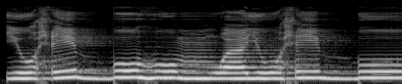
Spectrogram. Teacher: Yuhibbuhum wa yuhibbu, bu hukumnya adalah mad tabi'i dhahiri sebab ada waw sukun didahului harokat dhammah, maka huruf ba kita panjangkan 2 harokat saja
